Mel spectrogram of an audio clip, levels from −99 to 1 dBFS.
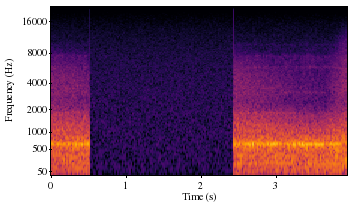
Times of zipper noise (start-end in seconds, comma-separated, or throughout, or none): none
